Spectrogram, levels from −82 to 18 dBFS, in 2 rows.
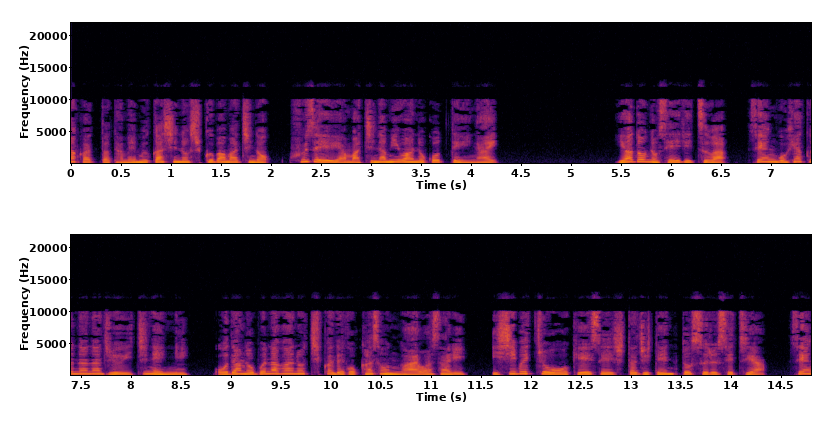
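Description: Nothing audible to flag anywhere in the recording.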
